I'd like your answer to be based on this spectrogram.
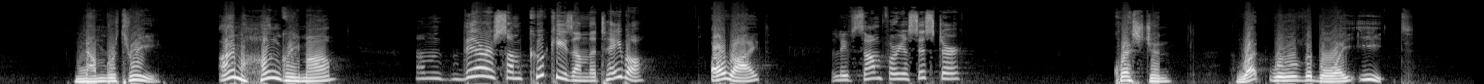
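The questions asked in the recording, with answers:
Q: Question, what will the boy eat?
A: Some cookies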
